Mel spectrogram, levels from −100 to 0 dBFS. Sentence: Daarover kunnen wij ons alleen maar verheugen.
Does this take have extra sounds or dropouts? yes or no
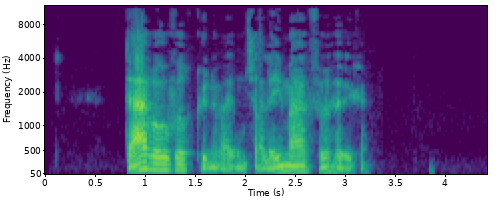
no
